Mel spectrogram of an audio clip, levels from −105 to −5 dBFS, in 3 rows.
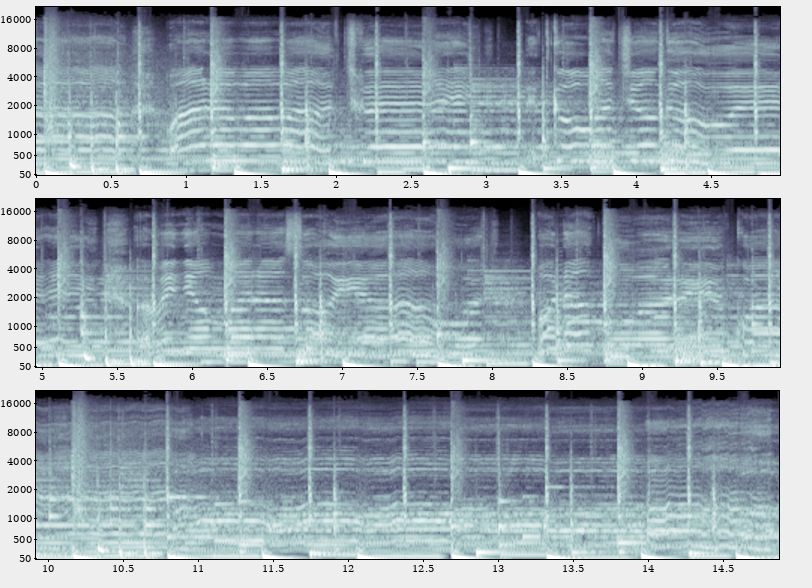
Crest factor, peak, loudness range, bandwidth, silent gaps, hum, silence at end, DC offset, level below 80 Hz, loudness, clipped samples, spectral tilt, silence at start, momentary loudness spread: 10 dB; 0 dBFS; 1 LU; 16.5 kHz; none; none; 0 s; under 0.1%; -12 dBFS; -11 LUFS; 0.3%; -5 dB/octave; 0 s; 3 LU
